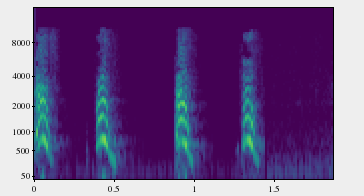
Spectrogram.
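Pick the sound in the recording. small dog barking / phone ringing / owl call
small dog barking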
